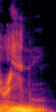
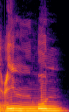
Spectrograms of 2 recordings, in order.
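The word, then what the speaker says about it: عِلْم: Ya, jangan sampai bacanya dengan ma laisa lakum bihi ilmun, ya, ma laisa lakum bihi. Nah, ini termasuk salah. Cara membaca seperti ini salah.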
